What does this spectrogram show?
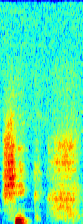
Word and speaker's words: SCHC: the acronym is schc however it's very difficult to pronounce so we often pronounce it as chic which by the way is equal to how a word in french sounds which means stylish or cool or something like that and actually it's not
